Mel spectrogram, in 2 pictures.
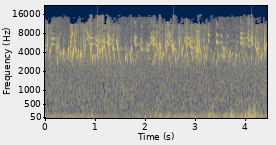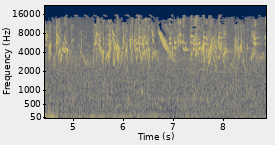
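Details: Collective European goldfinch song with mating calls, meant to draw males out of silence; crowded high chirps and trills keep going steadily, with some low-pitched knocking near the middle.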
